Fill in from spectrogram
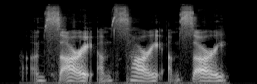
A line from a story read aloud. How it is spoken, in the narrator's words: mumbled, unable to stop the words from falling out of his mouth, blurry and ragged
